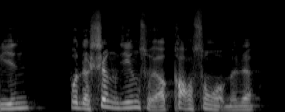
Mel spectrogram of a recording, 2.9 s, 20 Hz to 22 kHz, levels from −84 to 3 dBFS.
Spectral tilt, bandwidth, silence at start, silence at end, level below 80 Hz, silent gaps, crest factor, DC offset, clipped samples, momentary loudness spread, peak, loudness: -5.5 dB/octave; 15 kHz; 0 s; 0.3 s; -84 dBFS; none; 22 dB; under 0.1%; under 0.1%; 10 LU; -16 dBFS; -38 LUFS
